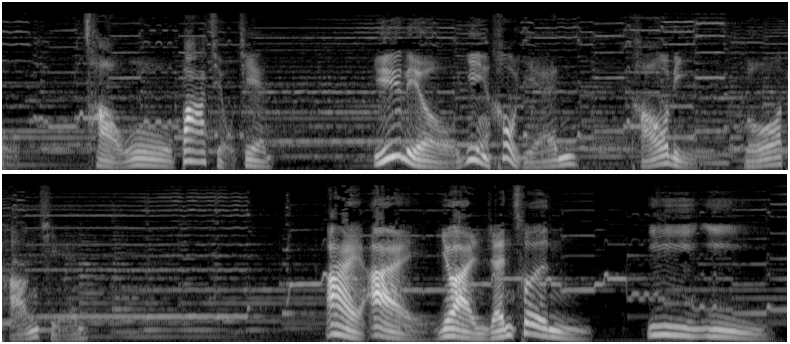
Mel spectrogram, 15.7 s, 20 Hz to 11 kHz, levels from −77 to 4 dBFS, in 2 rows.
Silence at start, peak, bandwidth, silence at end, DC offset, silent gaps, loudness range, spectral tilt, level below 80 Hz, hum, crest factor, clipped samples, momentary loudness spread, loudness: 0 s; -2 dBFS; 9 kHz; 0 s; under 0.1%; none; 13 LU; -5 dB/octave; -58 dBFS; none; 20 dB; under 0.1%; 22 LU; -20 LUFS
